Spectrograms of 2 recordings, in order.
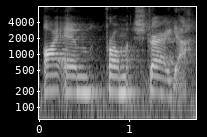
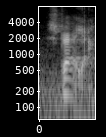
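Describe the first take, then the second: First: Slow drawn-out Australian accent; broad Australian. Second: "Australia" whispered with no voice. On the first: Proud local introducing herself, slow broad Australian accent. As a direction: stretch it out like a true-blue Australian. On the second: Showing the word off to viewers, whispered. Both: Shown as a demonstration. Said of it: "When you say words like Australia".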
